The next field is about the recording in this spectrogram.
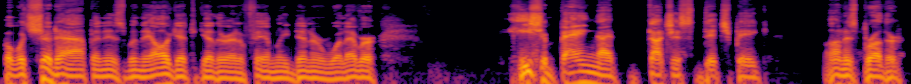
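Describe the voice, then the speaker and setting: A man's voice: a bass voice, moderate pace, fairly bright tone, dry recording, clean studio sound. A man talking as a talk show host in crude, irreverent banter, brash, mocking and argumentative.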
